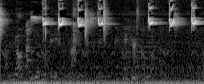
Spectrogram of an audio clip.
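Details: Sunbird lure bird from Long Thành, Đồng Nai, Vietnam, praised as a strong singer. It gives rapid, high-pitched, thin tweets in two clusters of three or four sharp notes, separated by a short pause.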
